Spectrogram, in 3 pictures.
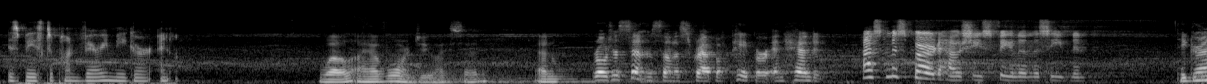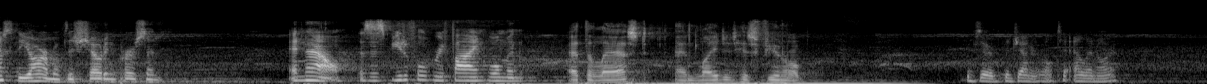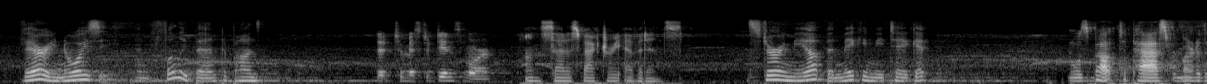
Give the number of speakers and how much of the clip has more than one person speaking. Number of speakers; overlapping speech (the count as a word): nine, no overlap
